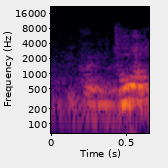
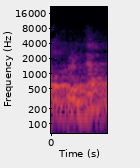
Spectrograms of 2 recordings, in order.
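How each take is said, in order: First: Loud and high the first time; emphatic. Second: Said in the usual way. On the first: Real, not acted. Preacher stressing to the crowd, loud emphatic. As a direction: hit it hard, then repeat.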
